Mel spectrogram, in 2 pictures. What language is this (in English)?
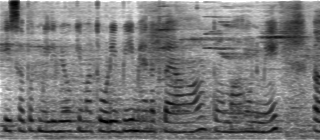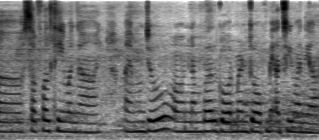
Sindhi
